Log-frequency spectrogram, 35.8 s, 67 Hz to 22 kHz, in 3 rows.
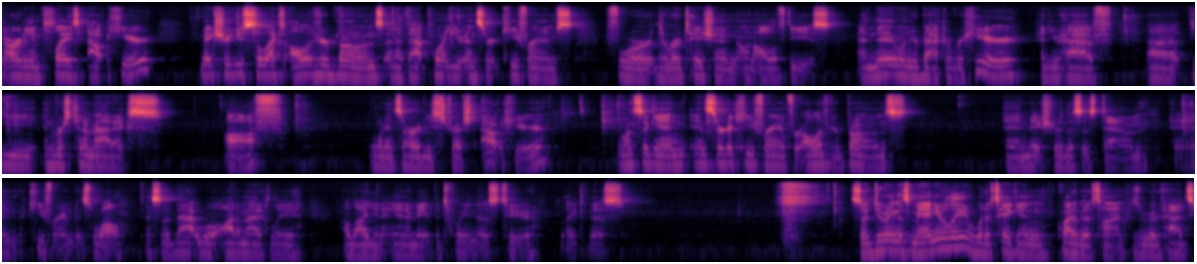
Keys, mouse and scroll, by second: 0.6 g, 2.3 a, 2.5 a, 4.4 i, 8.7-11.2 drag, 11.2 g, 12.4-15.2 drag, 13.4 right click, 14.8 g, 17.9 a, 18.1 a, 18.9 i, 20.8-23.5 drag, 25.5-27.2 drag.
